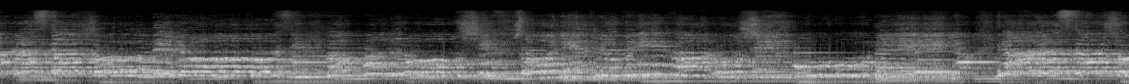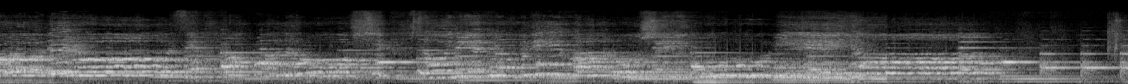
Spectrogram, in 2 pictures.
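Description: Women's vocal ensemble singing in several parts over piano accompaniment, whose low bass notes are held beneath the voices.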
